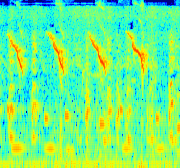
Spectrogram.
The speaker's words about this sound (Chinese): 琪琪把水准备好，把谷子和玉米撒到地上，小鸡们都欢快地吃了起来。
